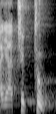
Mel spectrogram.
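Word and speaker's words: يجبّ: Itu bacanya bukan yajibu tapi apa? Yajubbu a yaq lah.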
